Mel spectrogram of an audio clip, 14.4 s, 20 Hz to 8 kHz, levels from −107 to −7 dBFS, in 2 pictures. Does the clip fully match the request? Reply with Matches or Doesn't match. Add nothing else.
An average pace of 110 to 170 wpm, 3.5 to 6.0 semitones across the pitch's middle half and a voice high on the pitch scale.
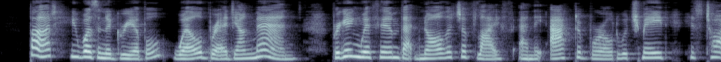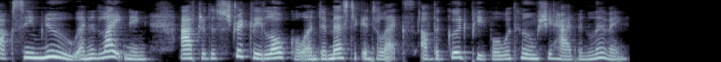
Doesn't match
